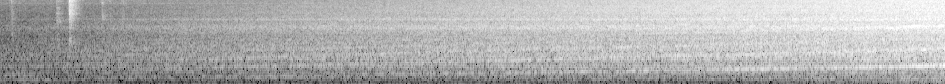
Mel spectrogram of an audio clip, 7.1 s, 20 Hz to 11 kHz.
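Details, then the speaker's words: HP DL380 G7 server with 24GB RAM in power-saving mode, two fans removed: the rushing fan roar and whine climb steadily in pitch and loudness as the remaining four fans ramp to maximum speed. "as you can hear it gets very loud when it wants to but you can if as long as you've got all thirds installed you are not going to have any issues in a home lab environment"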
